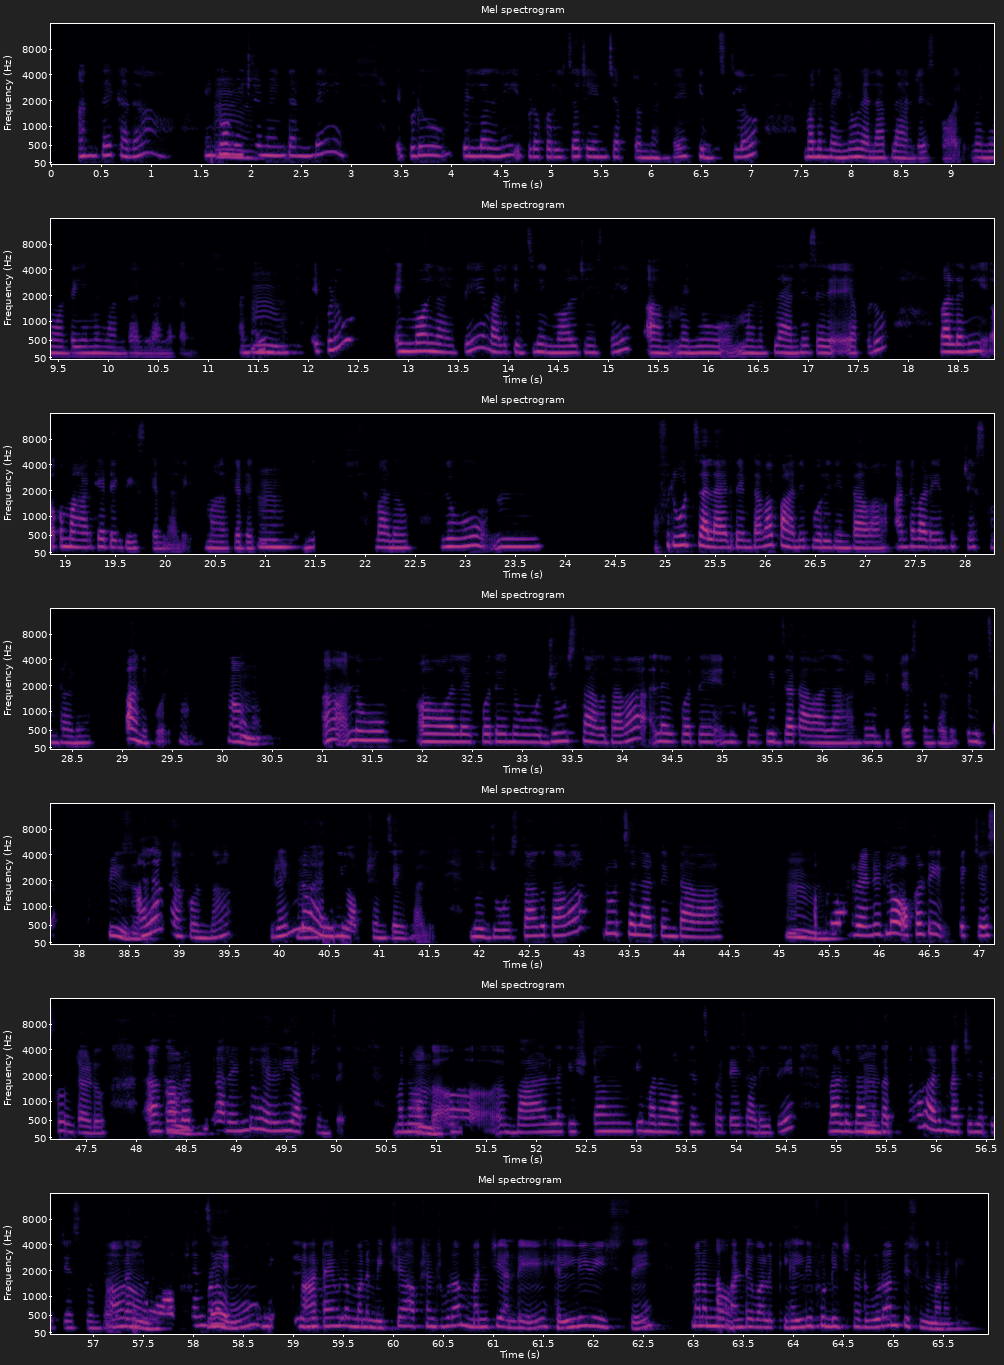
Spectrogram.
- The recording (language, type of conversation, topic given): Telugu, podcast, పికీగా తినేవారికి భోజనాన్ని ఎలా సరిపోయేలా మార్చాలి?
- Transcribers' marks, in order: in English: "కిడ్స్‌లో"; in English: "మెను"; in English: "ప్లాన్"; in English: "మెను"; other background noise; in English: "కిడ్స్‌ని ఇన్వాల్వ్"; in English: "మెను"; in English: "ప్లాన్"; in English: "మార్కెట్‌కి"; in English: "మార్కెట్‌కి"; in English: "ఫ్రూట్ సలాడ్"; in English: "పిక్"; in English: "పిజ్జా"; in English: "పిక్"; in English: "పీజ్జా"; in English: "హెల్తీ"; in English: "ఫ్రూట్ సలాడ్"; in English: "పిక్"; in English: "హెల్తీ"; in English: "ఆప్షన్స్"; in English: "పిక్"; in English: "ఆప్షన్స్"; in English: "హెల్తీవి"; in English: "హెల్తీ ఫుడ్"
